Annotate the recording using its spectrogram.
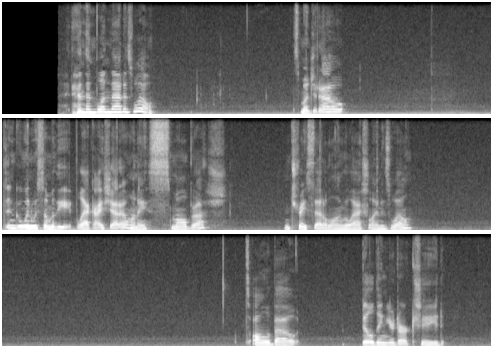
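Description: A young woman speaks calmly and close by, in short phrases with pauses.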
